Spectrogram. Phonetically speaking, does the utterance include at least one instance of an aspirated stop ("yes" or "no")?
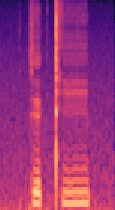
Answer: yes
